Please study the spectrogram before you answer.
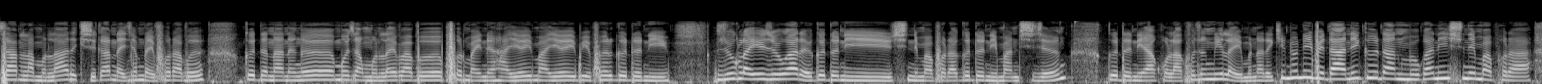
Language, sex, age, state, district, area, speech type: Bodo, female, 45-60, Assam, Kokrajhar, urban, spontaneous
